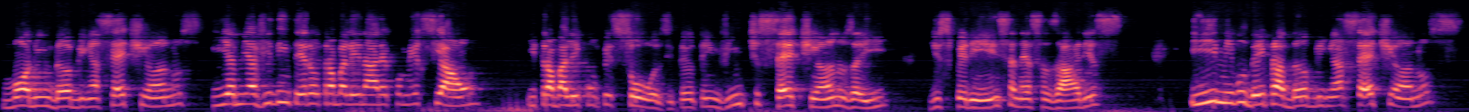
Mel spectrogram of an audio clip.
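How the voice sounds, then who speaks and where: A woman's voice: a little high, normal speed, darkish tone, slightly rough. Middle-aged Mineiro woman on a muffled call. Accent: Mineiro Brazilian Portuguese. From Belo Horizonte, Brazil. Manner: long flowing telling with frequent "né" and "é" fillers. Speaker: guest speaker, company CEO. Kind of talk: online panel storytelling.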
